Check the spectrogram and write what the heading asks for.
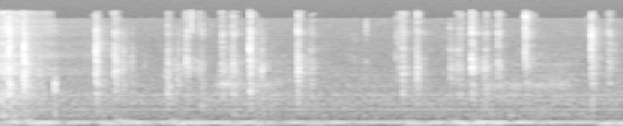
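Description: Computer keyboard typing: quiet, irregular key clicks as a file name is typed, over a low steady hum.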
